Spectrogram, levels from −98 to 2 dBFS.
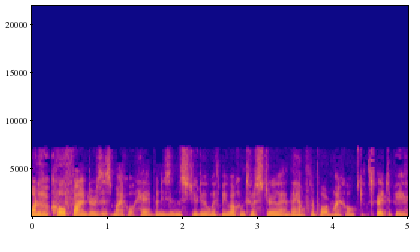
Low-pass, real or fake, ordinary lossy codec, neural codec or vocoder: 7.2 kHz; fake; MP3, 48 kbps; vocoder, 22.05 kHz, 80 mel bands, HiFi-GAN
